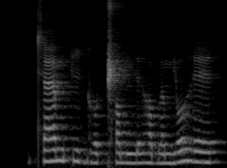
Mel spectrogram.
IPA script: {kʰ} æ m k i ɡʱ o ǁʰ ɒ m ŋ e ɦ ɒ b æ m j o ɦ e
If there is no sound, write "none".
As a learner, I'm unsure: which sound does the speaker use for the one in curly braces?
cʰ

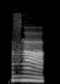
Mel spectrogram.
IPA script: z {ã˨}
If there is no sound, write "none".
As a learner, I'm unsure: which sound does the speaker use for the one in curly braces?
ã˨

